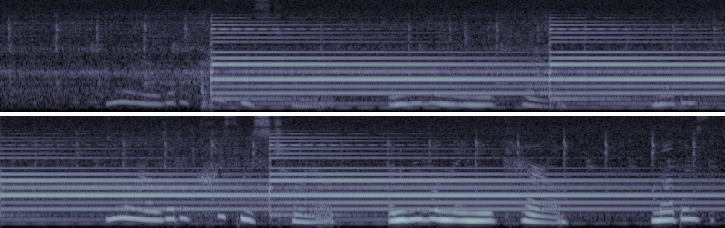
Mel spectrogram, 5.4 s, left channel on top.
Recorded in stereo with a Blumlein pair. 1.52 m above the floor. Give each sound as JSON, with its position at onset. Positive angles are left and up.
{"t": 0.8, "sound": "a woman speaking", "azimuth_deg": -55}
